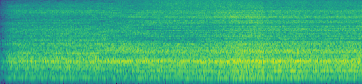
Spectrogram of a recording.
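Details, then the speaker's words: Motorhome stereo with ignition on: constant even hiss with faint steady tone through the speakers; old head unit faulty, loom red and yellow wires suspected swapped, fixed by fitting new stereo. Speaker hiss from faulty stereo. "the hiss? Right, so you can hear the hiss."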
